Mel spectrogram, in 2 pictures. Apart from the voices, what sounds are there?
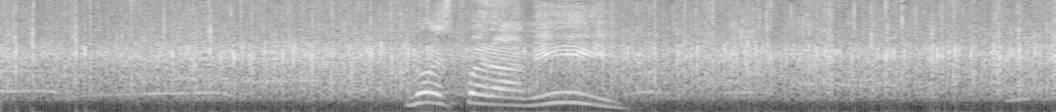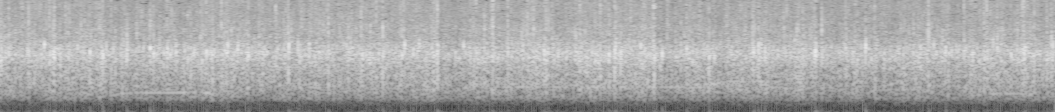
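audience applause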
